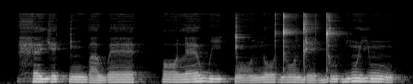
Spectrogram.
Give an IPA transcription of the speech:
h ɛ˧ j e˧ k͡p ũ˨ w a˨ w ɛ˧ | ɔ˨ l ɛ˨˦ w i˧ k͡p ɔ̃˨ n o˧ d ɔ̃˧ d e˨ d u˧ b ũ˦ j ũ˦˨

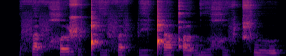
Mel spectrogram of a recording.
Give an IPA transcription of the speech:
f a f χ o ʂ o̤ ǃʰ e̤ f a f p e̤ ǃʼ a qʼ o ɠ ṳ χ ṳ f t͡ɕʰ u

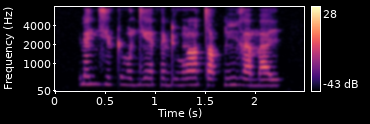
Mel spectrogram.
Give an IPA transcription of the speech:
ɽ ɛ̃ nʲ zʲ o ʈ ɦ õ dʲ ɛ̃ θ ɛ̃ ɖʱ õ tˤ o k͡p ĩ ɣ a m a ɪ̯

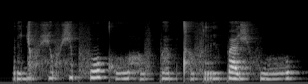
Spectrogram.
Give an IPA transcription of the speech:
ɾ ɛ̤ ɟ o f ç o f ç ə p f o kʰ o̤ h o̤ f p ɛ̤ p tʰ ə̤ f r i̤ p æ ç f w o̤

